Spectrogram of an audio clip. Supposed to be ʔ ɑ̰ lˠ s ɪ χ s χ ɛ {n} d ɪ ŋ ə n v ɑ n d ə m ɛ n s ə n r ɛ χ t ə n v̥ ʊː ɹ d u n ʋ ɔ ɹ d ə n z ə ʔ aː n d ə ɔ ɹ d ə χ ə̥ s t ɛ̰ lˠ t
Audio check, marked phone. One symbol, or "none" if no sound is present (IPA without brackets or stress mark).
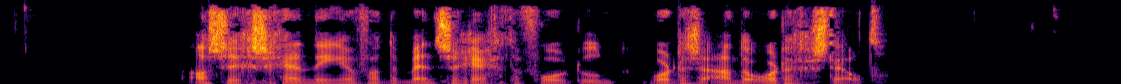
n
